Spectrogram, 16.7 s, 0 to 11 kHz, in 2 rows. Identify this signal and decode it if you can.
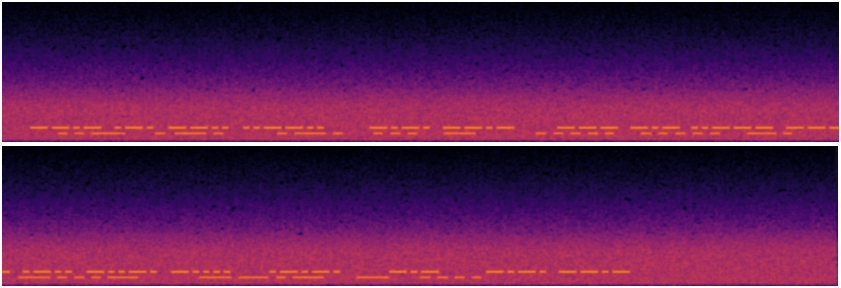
Morse code, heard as two keyed tones, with radio static. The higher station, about 23 wpm, 1160 Hz: QRZ? CQ OK2OL/6 <AR> K CQ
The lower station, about 14 wpm, 700 Hz: UR RST 55N <BT> QTH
